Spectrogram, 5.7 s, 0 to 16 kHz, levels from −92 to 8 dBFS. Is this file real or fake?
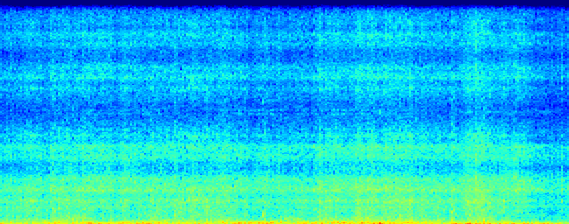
real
